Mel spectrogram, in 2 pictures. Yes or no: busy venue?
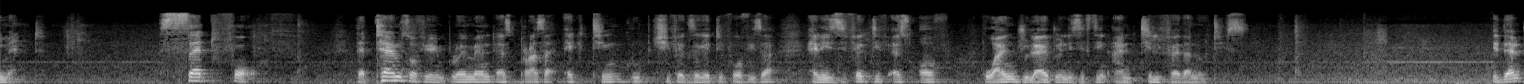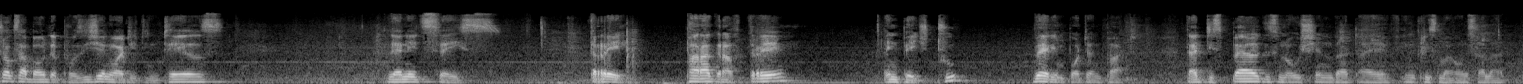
yes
